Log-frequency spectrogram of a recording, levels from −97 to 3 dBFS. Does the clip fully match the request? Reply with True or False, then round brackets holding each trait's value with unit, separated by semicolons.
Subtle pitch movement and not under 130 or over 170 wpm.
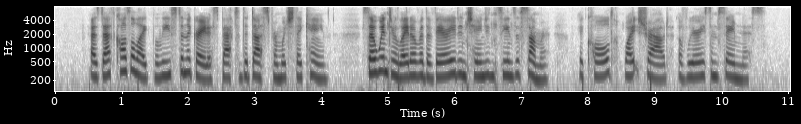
False (2.1 semitones; 190 wpm)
